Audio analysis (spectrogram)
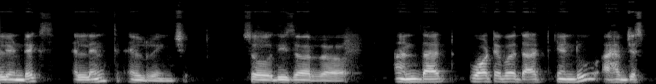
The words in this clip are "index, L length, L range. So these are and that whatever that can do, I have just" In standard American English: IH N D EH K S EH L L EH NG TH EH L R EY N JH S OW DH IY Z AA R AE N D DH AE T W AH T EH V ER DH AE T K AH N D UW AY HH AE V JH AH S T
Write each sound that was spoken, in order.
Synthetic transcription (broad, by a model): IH N D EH K S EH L L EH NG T EH L R EY N JH S OW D IY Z AA R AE N D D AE T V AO T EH V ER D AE T K AH N D UW AY HH AE V JH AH S T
